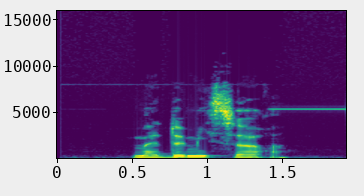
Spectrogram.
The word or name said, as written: demi-soeur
